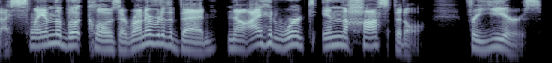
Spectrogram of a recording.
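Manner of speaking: ordinary talk, nothing marked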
